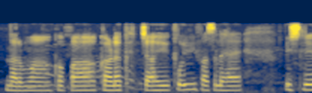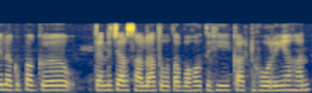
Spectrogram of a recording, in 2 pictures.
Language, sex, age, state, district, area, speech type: Punjabi, female, 18-30, Punjab, Bathinda, rural, spontaneous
